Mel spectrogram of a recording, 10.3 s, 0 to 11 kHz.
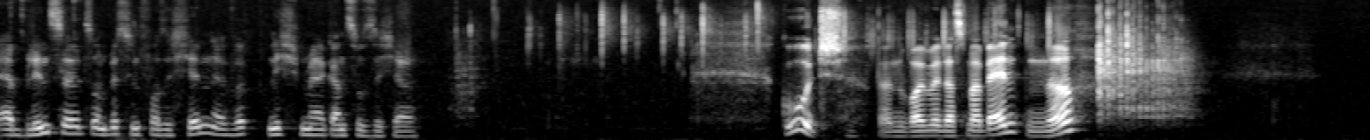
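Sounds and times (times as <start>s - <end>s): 
speech: 0.0s - 3.2s, 5.9s - 8.3s
dice tumbling across a hard tabletop: 3.4s - 9.1s.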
